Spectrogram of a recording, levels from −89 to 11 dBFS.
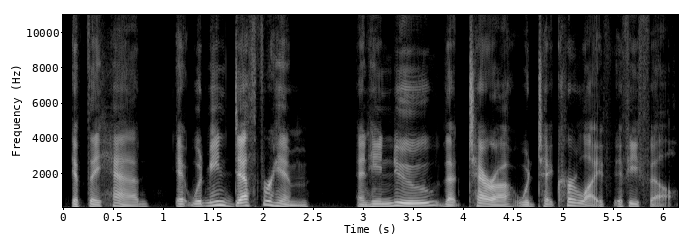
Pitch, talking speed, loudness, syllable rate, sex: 140 Hz, 205 wpm, -21 LUFS, 4.3 syllables/s, male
